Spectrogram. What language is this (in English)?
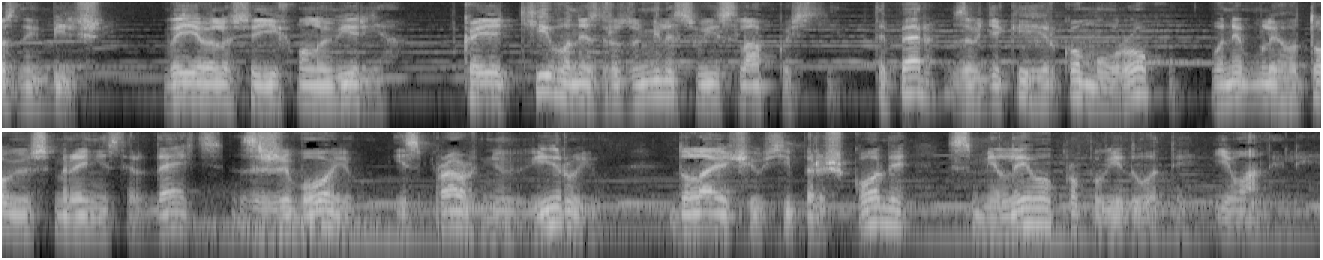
Ukrainian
